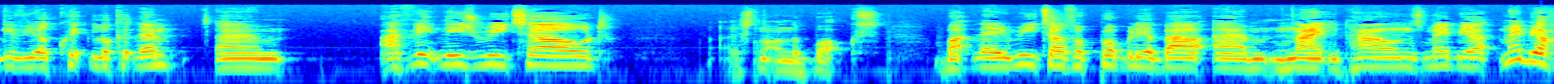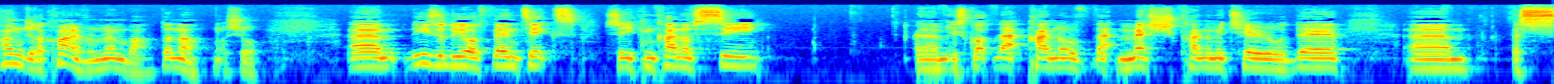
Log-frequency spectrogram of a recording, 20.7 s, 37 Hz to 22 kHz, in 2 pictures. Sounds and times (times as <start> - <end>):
Speech: 0.0 - 4.2, 4.8 - 15.6, 16.4 - 20.7.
